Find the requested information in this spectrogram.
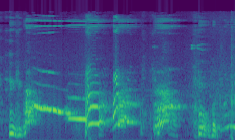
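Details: Three beagles, a mother and her two offspring, howl as a group with their owner howling along, each voice a drawn-out, mournful bay that bends and falls in pitch, overlapping in ragged waves, when the owner gets home.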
